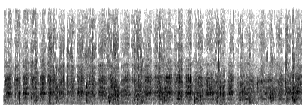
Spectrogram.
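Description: An English bulldog lapping water from a plastic tub in a quick, steady run of wet laps.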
